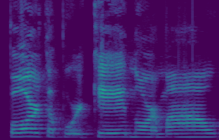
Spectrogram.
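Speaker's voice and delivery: put-on American-style R sound in Portuguese. A parent mimics how their daughter came home talking, in Portuguese with an American-style R. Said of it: "o americano falando o R, o nosso R. E a minha filha chegou aqui em casa agora falando porta".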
